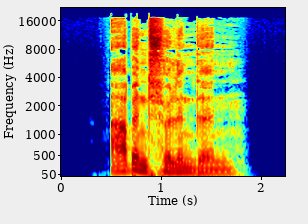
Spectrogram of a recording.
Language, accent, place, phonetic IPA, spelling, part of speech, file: German, Germany, Berlin, [ˈaːbn̩tˌfʏləndn̩], abendfüllenden, adjective, De-abendfüllenden.ogg
- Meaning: inflection of abendfüllend: 1. strong genitive masculine/neuter singular 2. weak/mixed genitive/dative all-gender singular 3. strong/weak/mixed accusative masculine singular 4. strong dative plural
